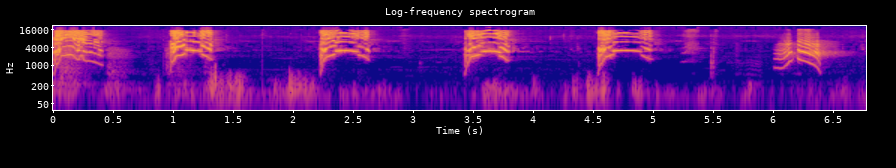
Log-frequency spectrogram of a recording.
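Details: Alexandrine parakeet giving six loud, harsh, rising-then-falling screeching calls about once per second, each rich in overtones, over a steady low rumbling background.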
